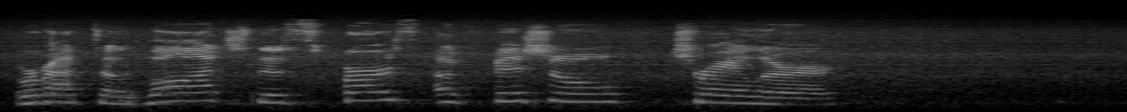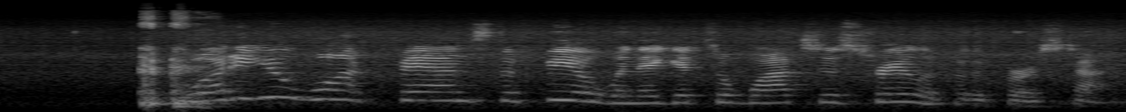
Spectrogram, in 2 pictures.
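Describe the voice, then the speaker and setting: Bright, peppy woman presenter. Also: sits high, lively intonation, normal speed, slight background noise, low-quality recording. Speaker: morning show interviewer. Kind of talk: upbeat live event interview. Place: large event hall with a rocket on display.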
